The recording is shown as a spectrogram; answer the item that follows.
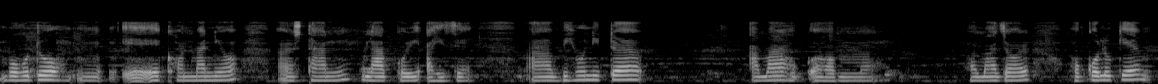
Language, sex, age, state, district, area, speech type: Assamese, female, 18-30, Assam, Dibrugarh, urban, spontaneous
